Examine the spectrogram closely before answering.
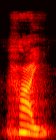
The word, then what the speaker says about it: high: যেমন HIGH, হাই, শুধু আইটারই উচ্চারণ হচ্ছে, জিএইচের কিন্তু আর উচ্চারণ হচ্ছে না।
